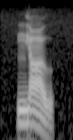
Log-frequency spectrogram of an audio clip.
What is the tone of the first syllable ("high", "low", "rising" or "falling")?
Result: falling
